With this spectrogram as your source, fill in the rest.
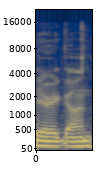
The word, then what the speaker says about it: Aragon: the future yes sir it starts with an A but yeah it's pronounced Aragon thank you for hearing my testimony yes sir um my name is Aragon I came to this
